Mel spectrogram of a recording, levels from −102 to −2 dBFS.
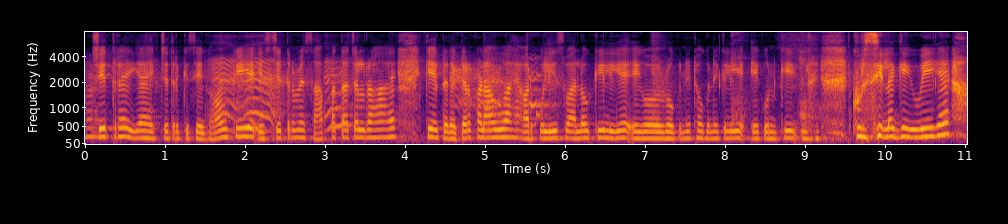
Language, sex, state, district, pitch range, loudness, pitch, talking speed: Hindi, female, Uttar Pradesh, Ghazipur, 180-215 Hz, -23 LUFS, 190 Hz, 205 wpm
